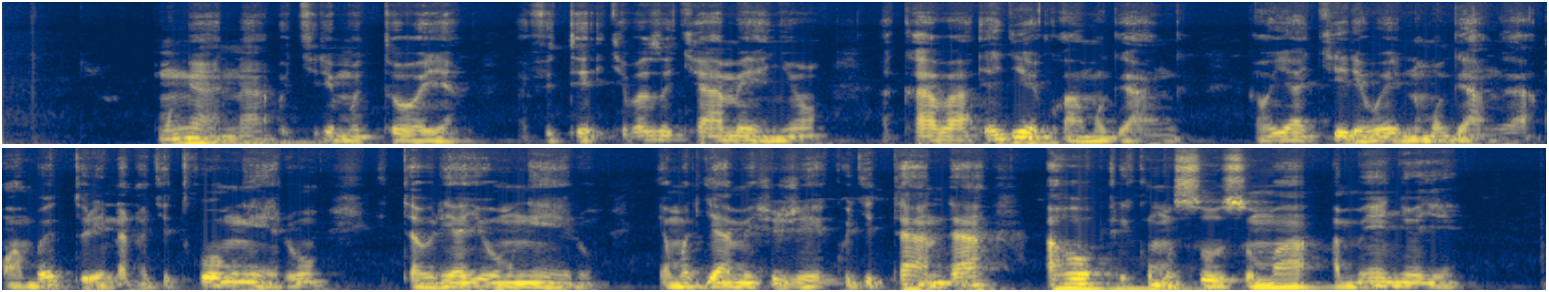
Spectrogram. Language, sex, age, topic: Kinyarwanda, female, 18-24, health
